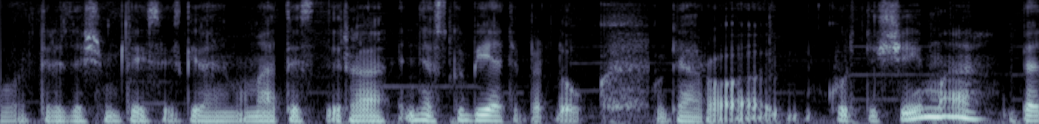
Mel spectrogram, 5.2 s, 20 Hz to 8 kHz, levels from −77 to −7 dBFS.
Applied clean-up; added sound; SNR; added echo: none; none; none; none.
